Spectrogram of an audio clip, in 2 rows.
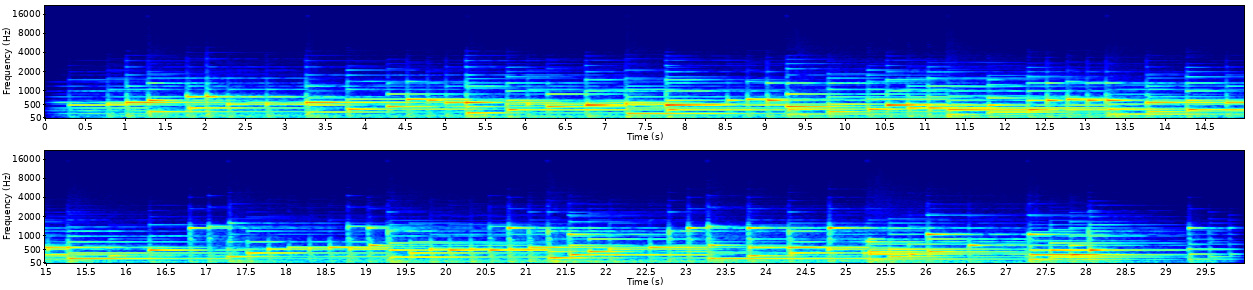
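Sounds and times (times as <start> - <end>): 
piano ringtone: 0.1 - 29.9.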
